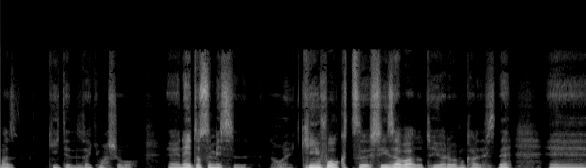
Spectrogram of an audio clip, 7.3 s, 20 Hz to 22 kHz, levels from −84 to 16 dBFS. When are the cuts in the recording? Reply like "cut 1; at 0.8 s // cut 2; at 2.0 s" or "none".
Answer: cut 1; at 1.8 s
